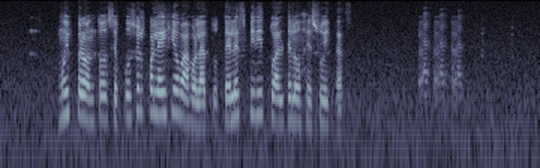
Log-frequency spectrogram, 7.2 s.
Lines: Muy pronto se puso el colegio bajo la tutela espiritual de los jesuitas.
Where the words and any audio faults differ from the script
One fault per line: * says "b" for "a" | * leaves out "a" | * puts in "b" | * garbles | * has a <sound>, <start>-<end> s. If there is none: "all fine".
* has a laugh, 5.6-6.2 s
